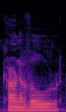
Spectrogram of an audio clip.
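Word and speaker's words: Karnivool: This band is called Carnival. That's with a K. Well, I can spell it. It's spelled weird. It's K-A-R... N-I-V-O-O-L, Carnival.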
